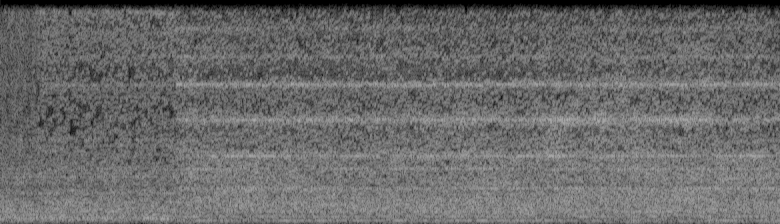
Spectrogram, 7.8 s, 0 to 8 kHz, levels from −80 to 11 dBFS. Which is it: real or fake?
real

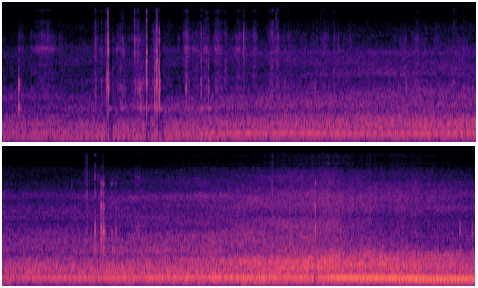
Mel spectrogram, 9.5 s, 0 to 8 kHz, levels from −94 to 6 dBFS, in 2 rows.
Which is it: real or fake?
real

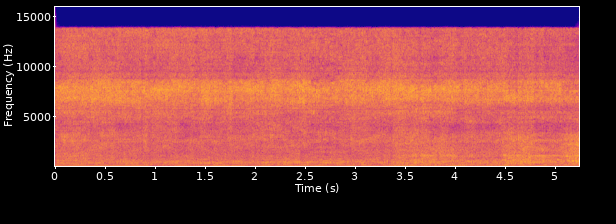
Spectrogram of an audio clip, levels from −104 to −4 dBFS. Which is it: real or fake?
fake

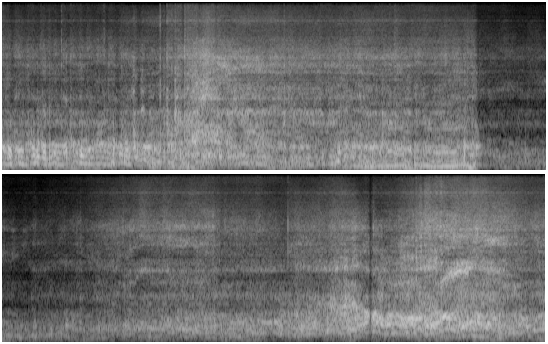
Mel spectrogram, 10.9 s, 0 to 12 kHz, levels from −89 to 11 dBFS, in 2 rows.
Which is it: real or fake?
fake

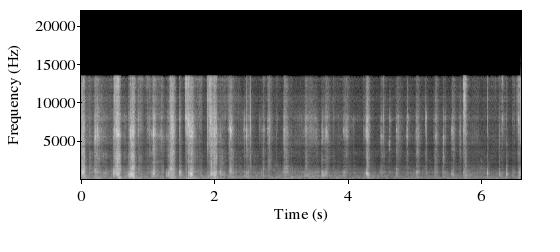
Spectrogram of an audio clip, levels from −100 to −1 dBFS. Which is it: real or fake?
fake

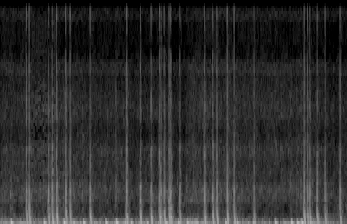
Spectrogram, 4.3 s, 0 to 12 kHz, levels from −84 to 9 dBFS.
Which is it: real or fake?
real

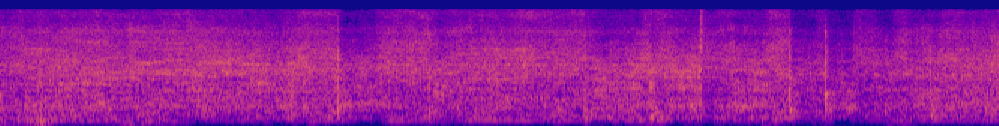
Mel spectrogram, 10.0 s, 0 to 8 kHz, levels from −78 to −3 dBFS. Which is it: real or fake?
fake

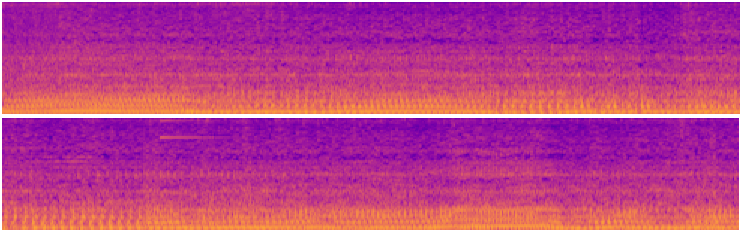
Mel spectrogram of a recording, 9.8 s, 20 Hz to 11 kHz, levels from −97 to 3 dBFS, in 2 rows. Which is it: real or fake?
real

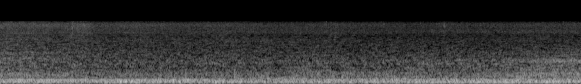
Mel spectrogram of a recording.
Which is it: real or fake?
real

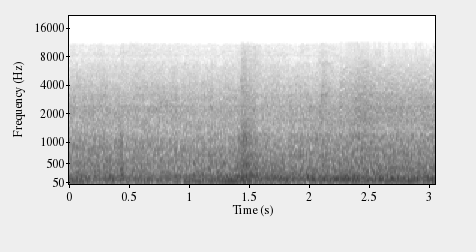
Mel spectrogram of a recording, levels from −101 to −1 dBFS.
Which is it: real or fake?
real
